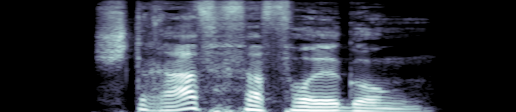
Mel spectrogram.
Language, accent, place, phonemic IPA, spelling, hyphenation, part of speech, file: German, Germany, Berlin, /ˈʃtʁaːffɛɐ̯ˌfɔlɡʊŋ/, Strafverfolgung, Straf‧ver‧fol‧gung, noun, De-Strafverfolgung.ogg
- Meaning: criminal prosecution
